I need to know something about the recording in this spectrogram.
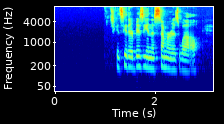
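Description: A woman speaks clearly into a microphone in a room.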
